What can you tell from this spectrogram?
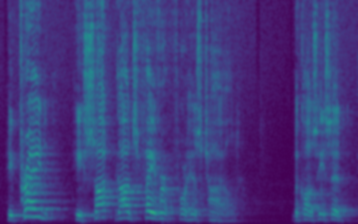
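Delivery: usual speaking voice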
